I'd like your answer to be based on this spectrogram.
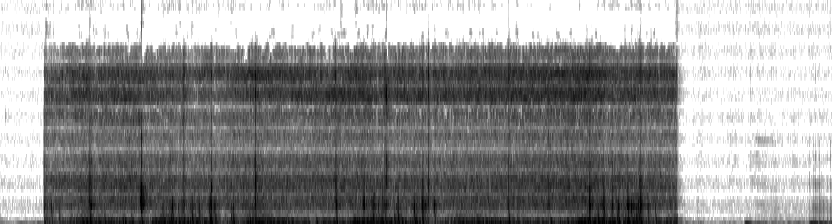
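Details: Crackles, abnormal breath sounds on lung auscultation, presented in a cardiac and pulmonary examination teaching recording.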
